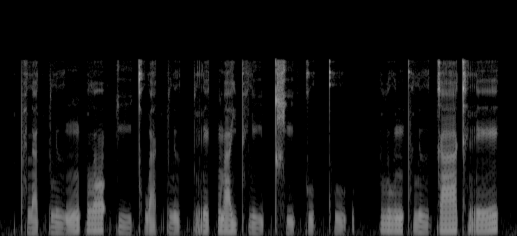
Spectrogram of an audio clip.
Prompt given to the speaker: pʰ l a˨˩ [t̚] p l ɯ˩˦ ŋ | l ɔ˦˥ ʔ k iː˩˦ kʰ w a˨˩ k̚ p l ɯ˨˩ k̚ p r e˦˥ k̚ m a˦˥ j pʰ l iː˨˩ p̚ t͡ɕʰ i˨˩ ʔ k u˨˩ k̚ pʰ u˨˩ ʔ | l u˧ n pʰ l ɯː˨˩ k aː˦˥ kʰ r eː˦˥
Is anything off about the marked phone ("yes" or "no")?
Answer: no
